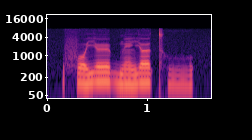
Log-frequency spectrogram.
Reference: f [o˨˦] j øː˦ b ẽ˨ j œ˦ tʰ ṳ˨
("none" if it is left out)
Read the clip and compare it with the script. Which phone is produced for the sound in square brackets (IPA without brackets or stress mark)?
o˨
